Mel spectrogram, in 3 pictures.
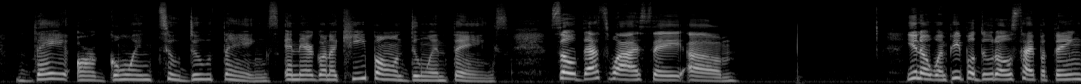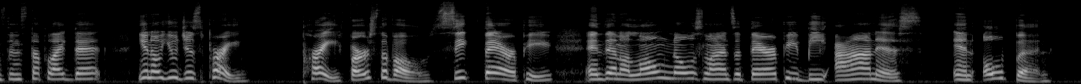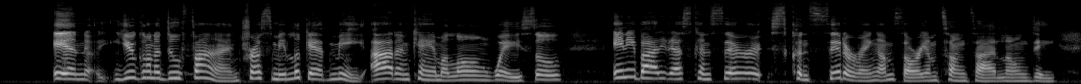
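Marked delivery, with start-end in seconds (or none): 0.2-5.1 deliberate emphasis, slowed down and spelled out. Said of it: "'Cause read my lips".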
